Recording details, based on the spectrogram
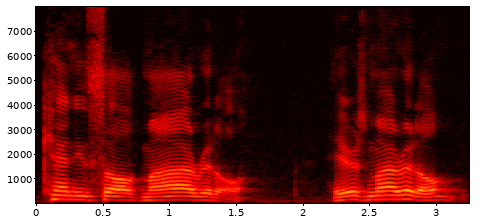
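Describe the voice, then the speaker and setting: A man voicing a goofy costumed lion-telegram performer who booms slowly and roars. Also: lightly acted. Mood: booming, theatrical. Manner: booming, drawn-out, growling "rawr".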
